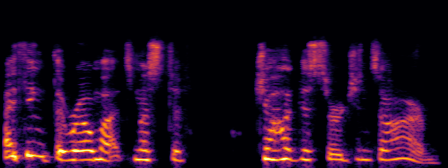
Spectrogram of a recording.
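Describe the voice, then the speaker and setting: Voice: medium pitch, expressive, a little slow, gravelly, husky, no room sound, voice pushed up, full character voice. A narrator voicing a frantic, weeping old male journalist who whimpers and raves.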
